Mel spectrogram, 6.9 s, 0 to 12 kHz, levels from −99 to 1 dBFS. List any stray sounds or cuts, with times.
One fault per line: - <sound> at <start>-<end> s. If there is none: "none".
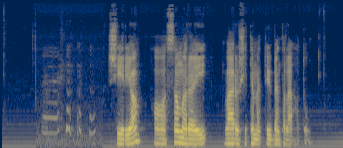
- laugh at 0.8-1.9 s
